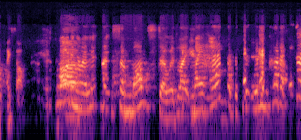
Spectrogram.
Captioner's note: group chattering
